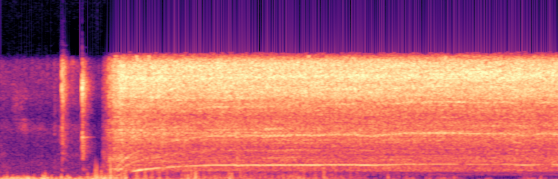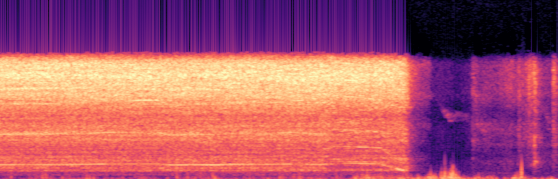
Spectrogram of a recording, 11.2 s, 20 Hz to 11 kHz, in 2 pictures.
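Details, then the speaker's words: HYCHIKA 36V 8000RPM brushless cordless chainsaw with a 14-inch bar, in performance (boost) mode cutting solid wood: the motor spins up to a steady high whine, holds pitch evenly through the cut, then winds down cleanly. Healthy saw under load. "As you see, it cut through it nice and easy. Do another cut. As you can see, it's a solid bit of wood, but it managed to cut through that fine."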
